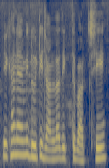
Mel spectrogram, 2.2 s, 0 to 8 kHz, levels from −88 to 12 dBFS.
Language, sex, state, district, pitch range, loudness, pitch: Bengali, male, West Bengal, Alipurduar, 185-230 Hz, -14 LUFS, 200 Hz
